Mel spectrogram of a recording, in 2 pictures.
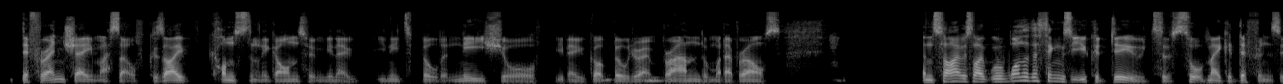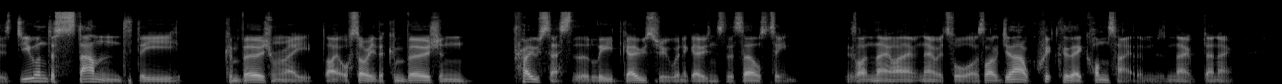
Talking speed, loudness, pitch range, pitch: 230 wpm, -31 LUFS, 75-105 Hz, 80 Hz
